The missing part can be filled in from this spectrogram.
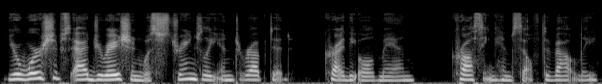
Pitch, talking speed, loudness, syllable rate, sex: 210 Hz, 130 wpm, -18 LUFS, 4.9 syllables/s, female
